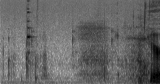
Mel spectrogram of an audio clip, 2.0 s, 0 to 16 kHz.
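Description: A few faint clicks from the keypad of a RigExpert AA-230 ZOOM antenna analyzer as its SWR sweep is started, then a word spoken near the end.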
